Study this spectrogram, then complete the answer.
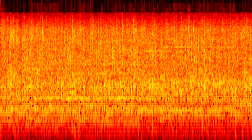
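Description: Studio audience applause on the KBC quiz show set, a dense, steady wash of clapping that fills the whole moment with no break and no voices.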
